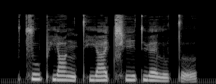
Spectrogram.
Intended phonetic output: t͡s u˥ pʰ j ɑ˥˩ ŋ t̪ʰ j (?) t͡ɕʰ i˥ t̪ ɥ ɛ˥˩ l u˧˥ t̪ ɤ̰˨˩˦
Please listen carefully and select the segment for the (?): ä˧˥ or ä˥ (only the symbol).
ä˥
